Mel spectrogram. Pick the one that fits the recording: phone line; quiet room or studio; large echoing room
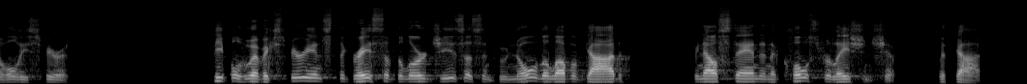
large echoing room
